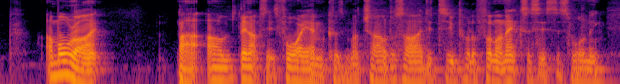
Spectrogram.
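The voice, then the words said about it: Slightly raspy voice. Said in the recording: “my voice is a little bit raspy”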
